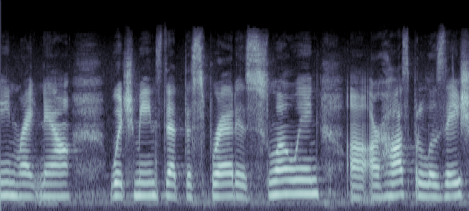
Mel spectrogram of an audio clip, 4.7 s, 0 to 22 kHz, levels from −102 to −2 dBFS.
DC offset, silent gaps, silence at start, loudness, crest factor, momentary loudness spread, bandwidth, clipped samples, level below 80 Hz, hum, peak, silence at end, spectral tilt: under 0.1%; none; 0 s; -24 LUFS; 18 dB; 5 LU; 13 kHz; under 0.1%; -70 dBFS; none; -6 dBFS; 0 s; -3 dB/octave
